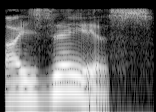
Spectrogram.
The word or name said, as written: Isaias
